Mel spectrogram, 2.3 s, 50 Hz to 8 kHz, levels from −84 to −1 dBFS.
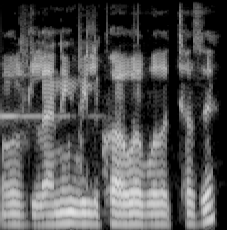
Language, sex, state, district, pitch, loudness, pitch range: Hindi, male, Bihar, Supaul, 130 Hz, -17 LUFS, 130-135 Hz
